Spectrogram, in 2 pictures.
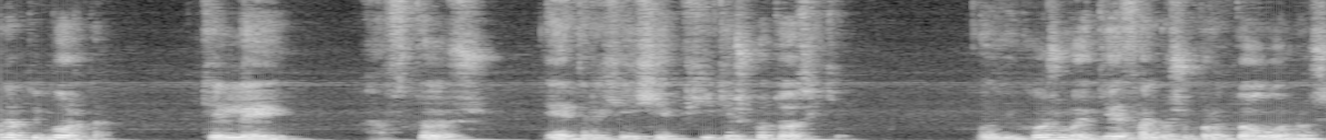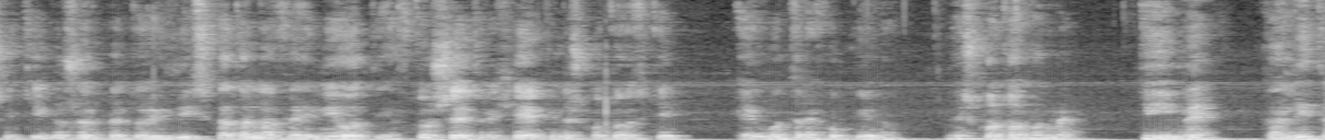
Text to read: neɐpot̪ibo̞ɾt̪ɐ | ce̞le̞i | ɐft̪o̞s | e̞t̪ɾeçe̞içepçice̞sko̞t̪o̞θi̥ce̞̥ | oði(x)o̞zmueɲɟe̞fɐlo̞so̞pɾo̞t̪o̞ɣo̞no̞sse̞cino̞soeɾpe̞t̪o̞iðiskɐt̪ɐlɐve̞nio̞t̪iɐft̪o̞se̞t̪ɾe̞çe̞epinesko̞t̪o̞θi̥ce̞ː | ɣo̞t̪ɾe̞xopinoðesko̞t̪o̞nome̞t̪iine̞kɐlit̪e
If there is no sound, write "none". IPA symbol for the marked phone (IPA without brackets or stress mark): k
